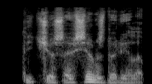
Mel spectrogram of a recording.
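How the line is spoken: Hiss. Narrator (Russian): прошипел он

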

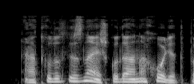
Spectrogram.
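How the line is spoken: Whisper. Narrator (Russian): прошептал другой официант

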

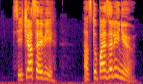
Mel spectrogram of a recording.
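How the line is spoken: Shouted. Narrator (Russian): крикнула Лора

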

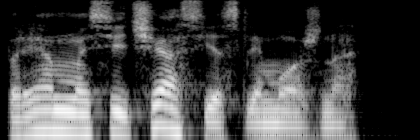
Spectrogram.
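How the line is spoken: Gently urging. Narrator (Russian): мягко поторопил принц

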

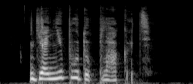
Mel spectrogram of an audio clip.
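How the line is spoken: Sobbing, then resolute. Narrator (Russian): всхлипнула и решительно повторила себе

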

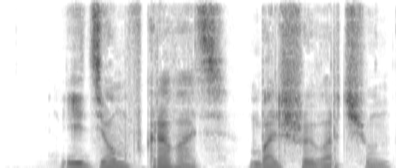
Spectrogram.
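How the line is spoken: Purring in ear. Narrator (Russian): промурлыкала она мне в ухо

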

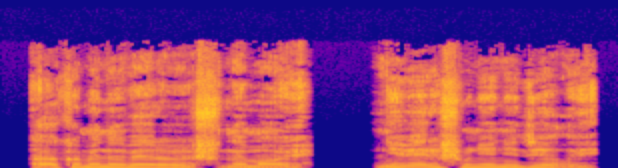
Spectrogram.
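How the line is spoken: Yawning through teeth. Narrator (Russian): сказал Степан, бережно зевая сквозь зубы

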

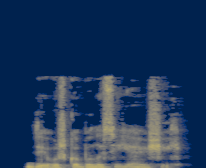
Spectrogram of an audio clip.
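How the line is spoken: Quiet. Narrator (Russian): негромко произнес Вэй

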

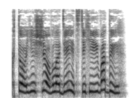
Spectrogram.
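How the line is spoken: Panicked cry. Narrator (Russian): Маргарет в панике вскрикнула

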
